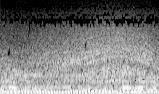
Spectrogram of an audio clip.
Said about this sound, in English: In a parking lot, a truck's tires spin in a snowbank.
